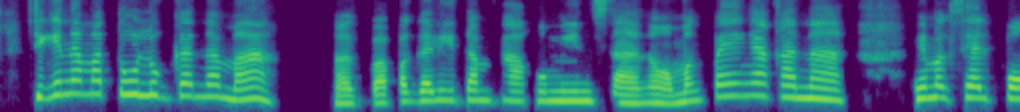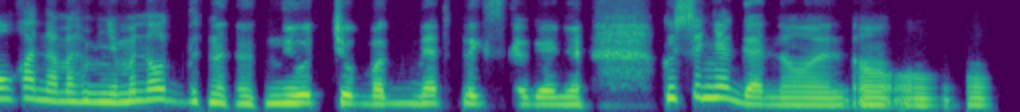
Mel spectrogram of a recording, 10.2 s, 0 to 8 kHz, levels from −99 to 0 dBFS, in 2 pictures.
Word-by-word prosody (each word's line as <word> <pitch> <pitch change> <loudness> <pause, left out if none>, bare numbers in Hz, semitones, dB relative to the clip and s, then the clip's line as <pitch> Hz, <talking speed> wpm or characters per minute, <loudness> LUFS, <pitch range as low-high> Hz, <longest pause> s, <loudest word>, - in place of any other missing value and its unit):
Sige 305 +2 +1
na, 370 - +2
matulog 360 -2 +1
ka 320 - +2
na 300 0 0
Ma." 250 +1 +3 0.4
Nag 165 -1 -1
Papagalitan 215 +5 0
pa 220 -1 -1
ako 215 - -3
minsan, 210 -5 +1
oo. - - +3
"Magpahinga 310 +10 -1
ka 290 - +4
na. 250 -4 +3 0.4
Mi, - - +5
mag-cellphone 275 -2 +1
ka - - +4
naman, 205 -2 0
sabi 195 - +1
niya 190 - +2
"manood 240 0 +1
ka 205 - -4
ng 165 -1 -1
YouTube, 175 -1 +3
mag 155 - +2
Netflix 165 0 -2
ka, 150 - -2
ganyan. 150 0 +1 0.4
Gusto 275 +2 +2
niya 280 0 +5
ganun, 140 -4 0
oo, 135 -2 0 0.2
o 135 -1 -3
215 Hz, 200 wpm, -22 LUFS, 165-270 Hz, 0.4 s, Mi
